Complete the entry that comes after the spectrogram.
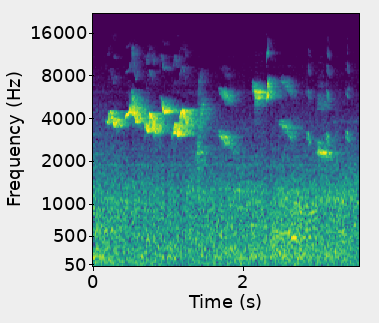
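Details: Green-winged saltator, a true trinca-ferro, answering after being provoked: a short burst of clear whistled notes around a high pitch, some slurred and rising, over a steady background hiss.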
